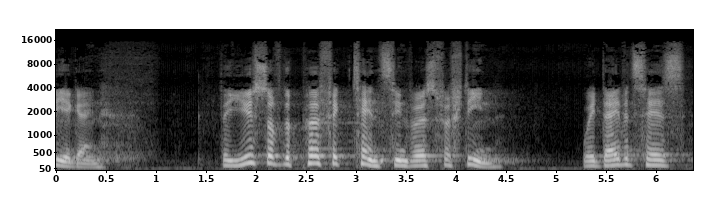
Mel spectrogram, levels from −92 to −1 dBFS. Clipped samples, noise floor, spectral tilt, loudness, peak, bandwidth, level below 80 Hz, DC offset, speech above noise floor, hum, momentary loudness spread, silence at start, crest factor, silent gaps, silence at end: under 0.1%; -62 dBFS; -4.5 dB/octave; -26 LUFS; -8 dBFS; 15.5 kHz; -64 dBFS; under 0.1%; 36 dB; none; 10 LU; 0 s; 20 dB; none; 0.1 s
